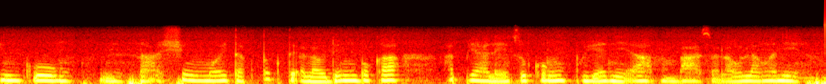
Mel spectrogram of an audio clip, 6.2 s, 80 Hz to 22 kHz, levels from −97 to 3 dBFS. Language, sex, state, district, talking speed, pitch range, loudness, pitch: Mizo, female, Mizoram, Aizawl, 205 wpm, 195-210 Hz, -14 LUFS, 200 Hz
